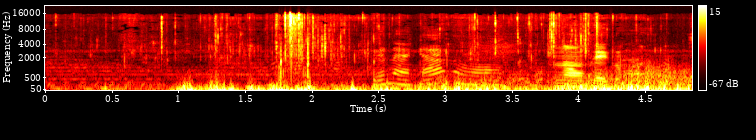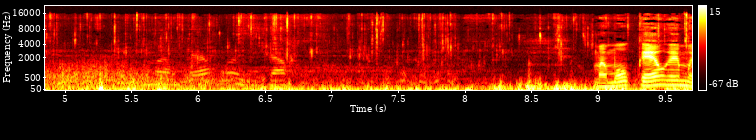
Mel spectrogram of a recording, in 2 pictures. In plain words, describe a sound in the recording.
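Hands rummage through wet fish in a plastic basket.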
